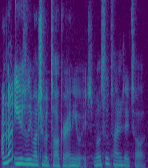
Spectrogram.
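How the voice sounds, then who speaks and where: A woman's voice: fairly low pitch, fast, faint music behind. A woman game streamer chatting casually on a live stream, her voice tired and a little scratchy. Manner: relaxed, rambling, chatty.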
